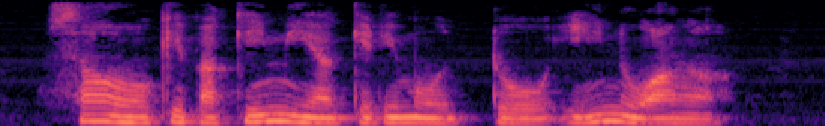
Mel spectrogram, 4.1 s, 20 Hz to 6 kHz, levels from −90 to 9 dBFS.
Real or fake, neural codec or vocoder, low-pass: real; none; 5.4 kHz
